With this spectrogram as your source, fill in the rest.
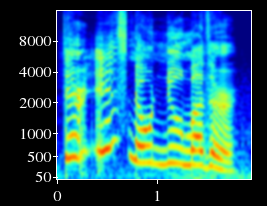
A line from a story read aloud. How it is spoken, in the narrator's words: she screamed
